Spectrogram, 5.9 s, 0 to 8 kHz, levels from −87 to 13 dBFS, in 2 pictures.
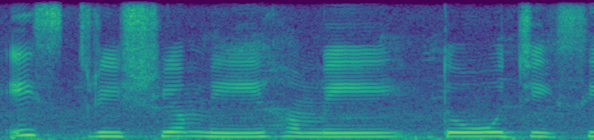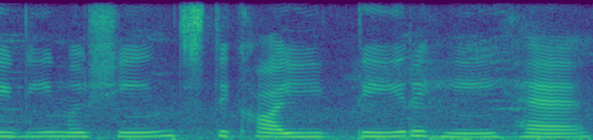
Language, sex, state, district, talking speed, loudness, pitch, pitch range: Hindi, female, Punjab, Fazilka, 110 wpm, -16 LUFS, 225 Hz, 215-235 Hz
